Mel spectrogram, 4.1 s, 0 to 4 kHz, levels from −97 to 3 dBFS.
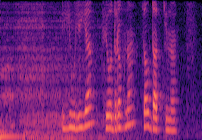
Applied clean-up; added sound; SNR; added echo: none; Engine / Vehicle; 11 dB; none.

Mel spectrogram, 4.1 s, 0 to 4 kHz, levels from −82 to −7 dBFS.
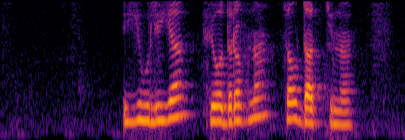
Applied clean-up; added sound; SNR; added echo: none; none; none; none.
